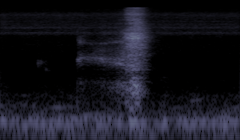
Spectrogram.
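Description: A short, sharp breath through the nose about a second and a half in, over a faint steady low hum.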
